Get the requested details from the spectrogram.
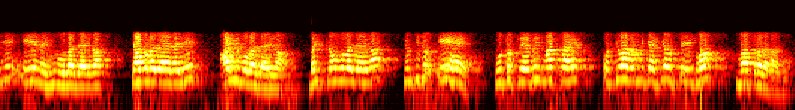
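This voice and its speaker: A male Sanskrit teacher giving a lesson, who keeps asking questions and answering them himself, and repeats words to drill their pronunciation. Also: very high-pitched. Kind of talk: classroom lesson. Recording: echoey room, tinny phone-like sound.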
